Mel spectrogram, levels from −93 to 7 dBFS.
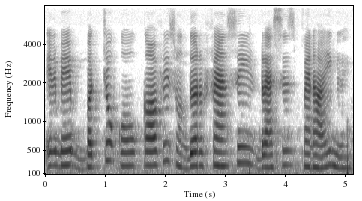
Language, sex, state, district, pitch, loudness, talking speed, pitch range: Hindi, female, Punjab, Fazilka, 230 Hz, -16 LUFS, 105 wpm, 215-245 Hz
